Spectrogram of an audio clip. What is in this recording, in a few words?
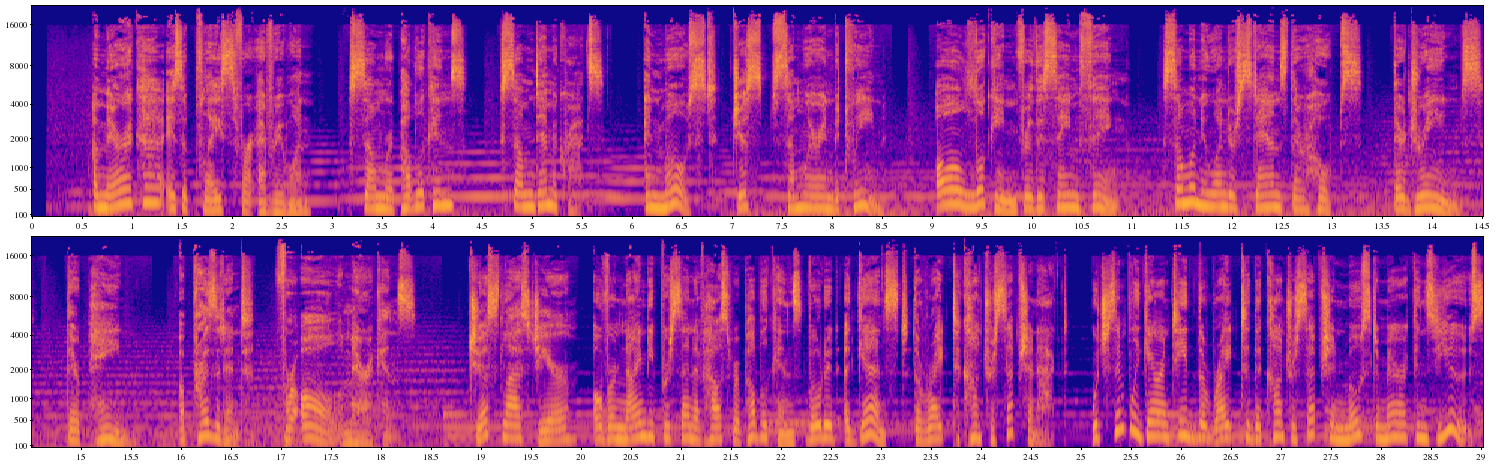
women political; Raspy, conversational, sexy, professional, and authoritative.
